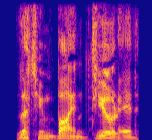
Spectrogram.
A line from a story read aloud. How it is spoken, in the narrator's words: suggested a beautiful woman, laughing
